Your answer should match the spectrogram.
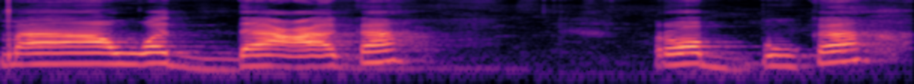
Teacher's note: रॉ को पुर पढ़ा क्योंकि रॉ के ऊपर ज़बर है, रॉ के ऊपर ज़बर हो तो रॉ को पुर पढ़ते हैं। · आइन जो है इसको वस्ते हलक से अदा किया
